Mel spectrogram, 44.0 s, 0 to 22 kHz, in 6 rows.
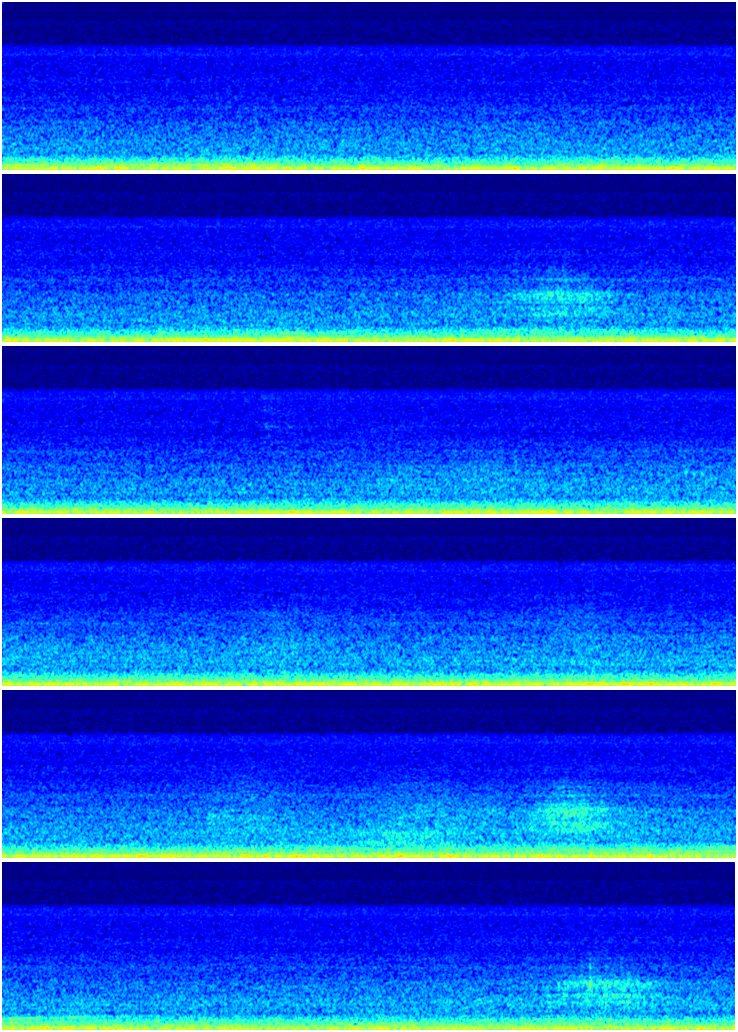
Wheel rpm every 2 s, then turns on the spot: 0, 0, 0, 0, 0, 0, 0, 0, 0, 0, 0, 0, 0, 0, 0, 0, 0, 0, 0, 0, 0, 0.
none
